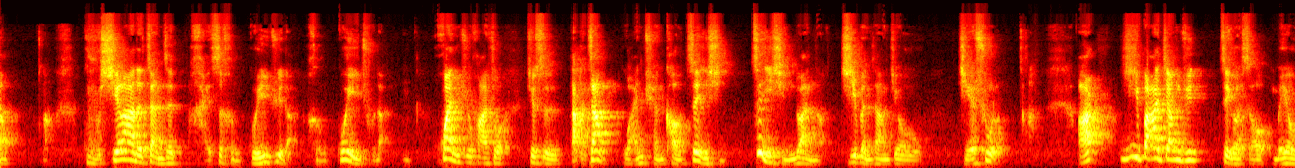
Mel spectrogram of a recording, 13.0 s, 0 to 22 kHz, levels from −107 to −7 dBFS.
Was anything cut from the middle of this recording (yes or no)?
no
